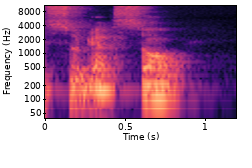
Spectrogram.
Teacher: Mas se eu faço no contexto de uma expressão, por exemplo, ce garçon, este menino, ele fica átono e produz essa vogal E caduco.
